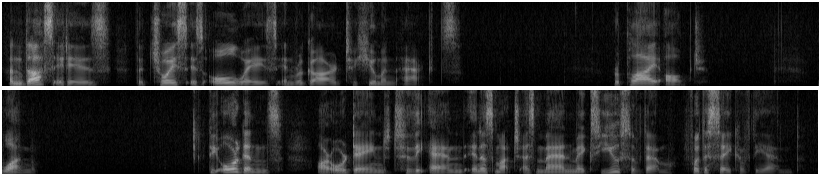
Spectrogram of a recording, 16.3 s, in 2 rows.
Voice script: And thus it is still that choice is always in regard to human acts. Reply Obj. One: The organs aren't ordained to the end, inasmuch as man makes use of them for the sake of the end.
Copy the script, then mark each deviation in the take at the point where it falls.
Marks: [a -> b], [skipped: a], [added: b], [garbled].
And thus it is [skipped: still] that choice is always in regard to human acts. Reply Obj. One: The organs [aren't -> are] ordained to the end, inasmuch as man makes use of them for the sake of the end.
